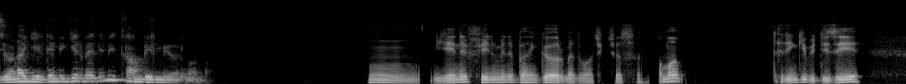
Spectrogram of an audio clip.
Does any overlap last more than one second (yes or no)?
no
